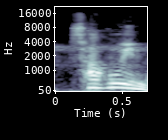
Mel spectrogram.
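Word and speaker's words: Sa Huỳnh: 그다음에 사후인 문화, 사황을 사후인이라고 읽는 거군요.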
